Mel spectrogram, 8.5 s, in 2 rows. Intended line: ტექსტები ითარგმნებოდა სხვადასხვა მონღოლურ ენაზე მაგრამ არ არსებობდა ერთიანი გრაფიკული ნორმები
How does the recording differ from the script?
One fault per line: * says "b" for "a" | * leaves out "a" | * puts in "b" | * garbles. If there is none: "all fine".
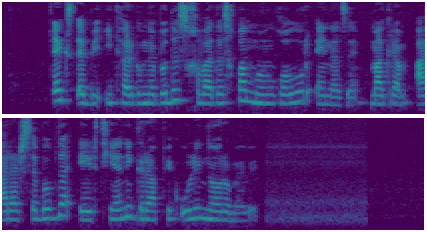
all fine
